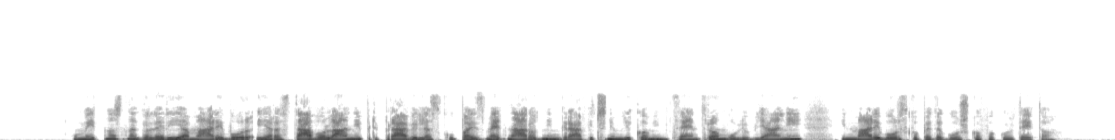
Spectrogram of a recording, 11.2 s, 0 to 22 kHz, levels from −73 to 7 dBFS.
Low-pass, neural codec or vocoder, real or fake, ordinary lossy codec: 7.2 kHz; codec, 16 kHz, 16 kbps, FunCodec, trained on LibriTTS, 50 frames a second; fake; AAC, 32 kbps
